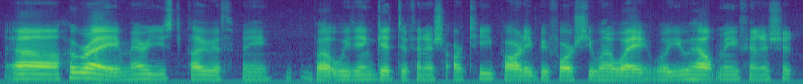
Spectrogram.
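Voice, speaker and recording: A man's voice: mid-range voice, fairly even intonation, normal speed, a bit bright, clean tone, no room sound, natural voice. A man voicing a childlike talking girl doll, eager to play, while reading video game dialogue. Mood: wistful, playful.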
